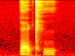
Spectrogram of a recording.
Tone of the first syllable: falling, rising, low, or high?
falling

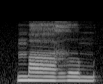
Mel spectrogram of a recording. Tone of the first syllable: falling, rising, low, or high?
low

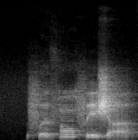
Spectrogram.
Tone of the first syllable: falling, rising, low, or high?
low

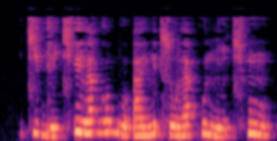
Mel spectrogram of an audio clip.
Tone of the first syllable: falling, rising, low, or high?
falling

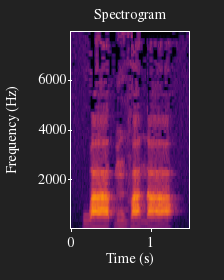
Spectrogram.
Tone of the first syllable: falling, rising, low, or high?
low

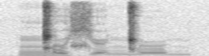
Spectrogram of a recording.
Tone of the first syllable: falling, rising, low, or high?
high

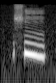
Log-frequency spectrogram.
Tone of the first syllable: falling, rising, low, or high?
falling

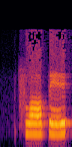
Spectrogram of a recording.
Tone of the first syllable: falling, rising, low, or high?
rising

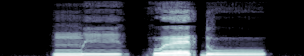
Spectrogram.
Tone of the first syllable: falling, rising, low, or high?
low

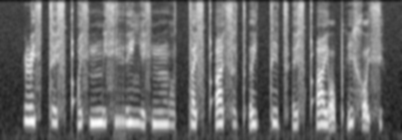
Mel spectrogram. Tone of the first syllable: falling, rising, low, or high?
falling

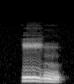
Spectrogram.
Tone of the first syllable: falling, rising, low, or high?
falling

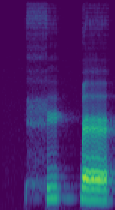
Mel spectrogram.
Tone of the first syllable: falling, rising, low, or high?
low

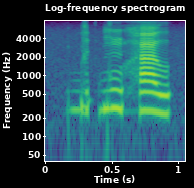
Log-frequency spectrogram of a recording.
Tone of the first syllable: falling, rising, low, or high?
high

